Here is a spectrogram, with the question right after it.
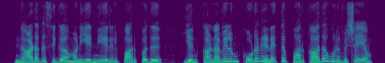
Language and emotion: Tamil, happy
